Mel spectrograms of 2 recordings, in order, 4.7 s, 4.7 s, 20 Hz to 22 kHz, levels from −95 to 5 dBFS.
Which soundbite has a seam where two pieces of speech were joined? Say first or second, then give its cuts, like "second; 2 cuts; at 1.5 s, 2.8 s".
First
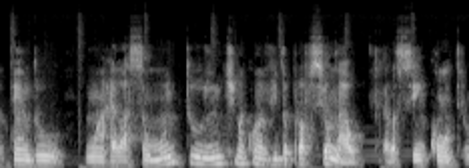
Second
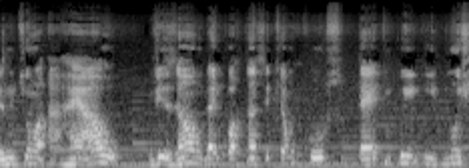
first; 1 cut; at 3.7 s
